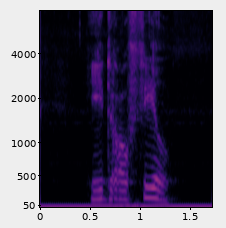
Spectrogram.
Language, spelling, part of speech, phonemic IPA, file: Dutch, hydrofiel, adjective, /ɦidroːˈfil/, Nl-hydrofiel.ogg
- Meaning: hydrophilic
